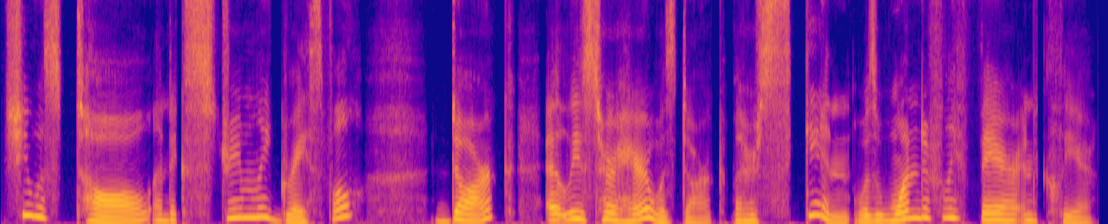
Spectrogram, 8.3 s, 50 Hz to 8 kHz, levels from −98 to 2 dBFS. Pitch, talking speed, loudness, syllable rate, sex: 240 Hz, 145 wpm, -19 LUFS, 4.0 syllables/s, female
